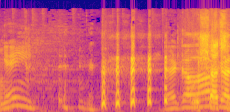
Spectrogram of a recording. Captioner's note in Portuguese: risos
